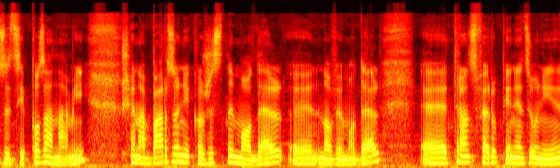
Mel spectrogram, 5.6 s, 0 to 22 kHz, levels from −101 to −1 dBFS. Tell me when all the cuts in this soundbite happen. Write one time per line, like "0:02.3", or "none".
0:01.2
0:03.2

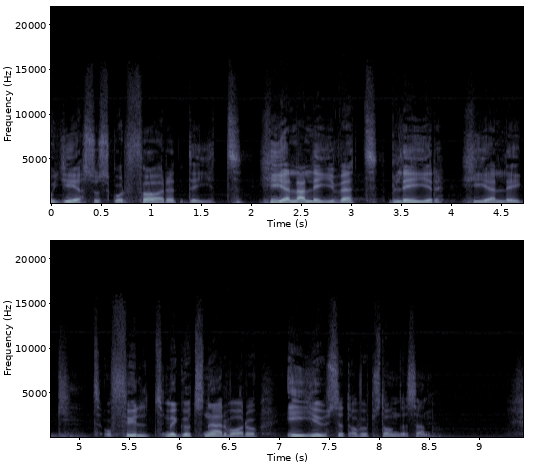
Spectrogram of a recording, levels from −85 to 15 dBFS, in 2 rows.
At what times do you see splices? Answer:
0:01.2
0:02.0
0:03.3
0:05.1

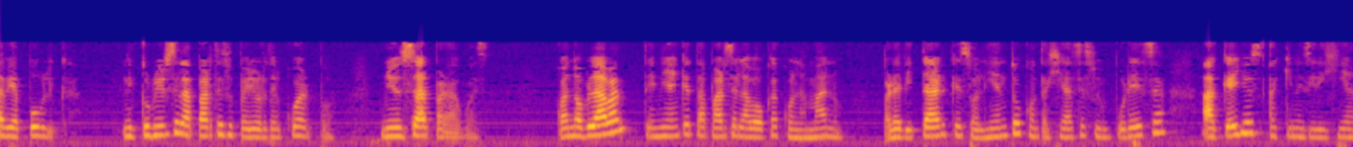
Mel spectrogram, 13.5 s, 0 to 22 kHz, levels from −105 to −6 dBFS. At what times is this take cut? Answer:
none

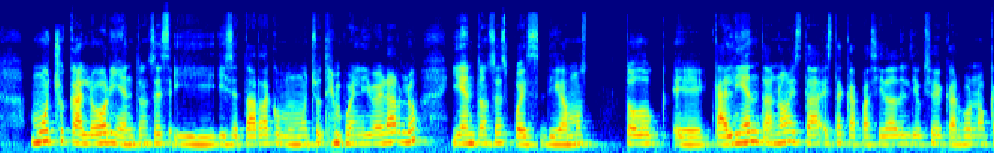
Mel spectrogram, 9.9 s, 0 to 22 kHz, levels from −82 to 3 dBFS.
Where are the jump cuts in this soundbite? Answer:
0:01.7
0:05.4

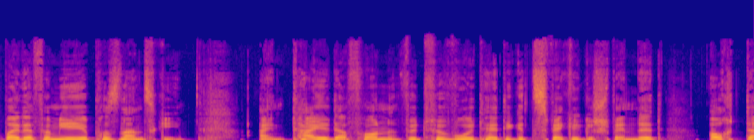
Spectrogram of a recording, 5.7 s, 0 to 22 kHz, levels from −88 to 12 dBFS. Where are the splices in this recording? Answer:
none

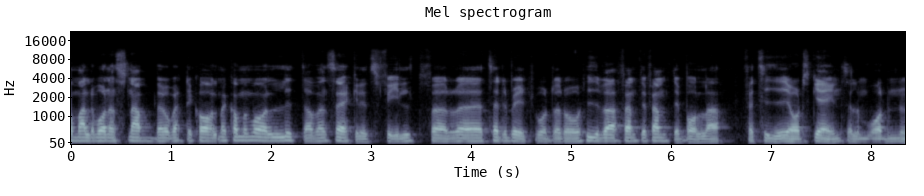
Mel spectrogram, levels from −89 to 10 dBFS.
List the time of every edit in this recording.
0:01.4
0:06.6

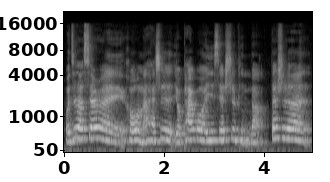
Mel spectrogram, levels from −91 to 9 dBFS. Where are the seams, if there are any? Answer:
none

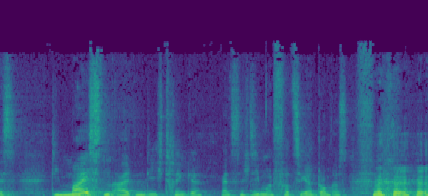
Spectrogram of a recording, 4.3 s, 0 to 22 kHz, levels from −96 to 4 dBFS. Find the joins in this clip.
0:01.4
0:02.5
0:03.3

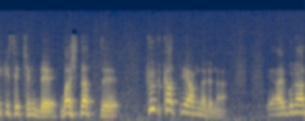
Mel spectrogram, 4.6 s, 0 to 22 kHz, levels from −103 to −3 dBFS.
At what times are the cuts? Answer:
0:00.9

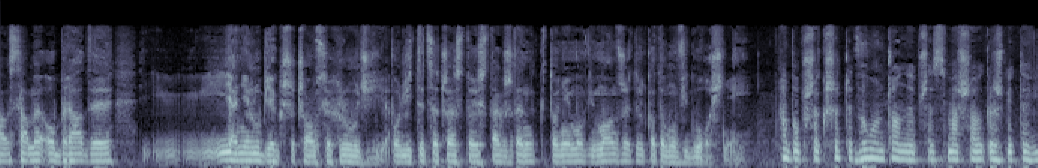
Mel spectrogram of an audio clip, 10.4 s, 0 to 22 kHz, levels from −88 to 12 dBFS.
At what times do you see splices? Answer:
0:02.8
0:03.9
0:05.1
0:06.6
0:08.5

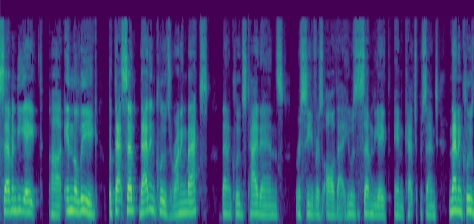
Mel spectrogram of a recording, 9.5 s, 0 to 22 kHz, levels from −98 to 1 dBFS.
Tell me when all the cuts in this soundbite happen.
0:00.9
0:05.8

